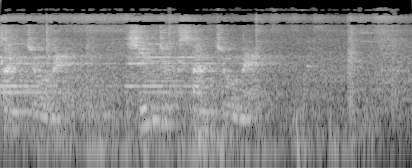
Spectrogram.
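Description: Underground platform sound beside a stopped subway train. A voice talks through the first three seconds, and a short electronic tone of several steady pitches sounds twice. It quietens to a steady hum near the end.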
